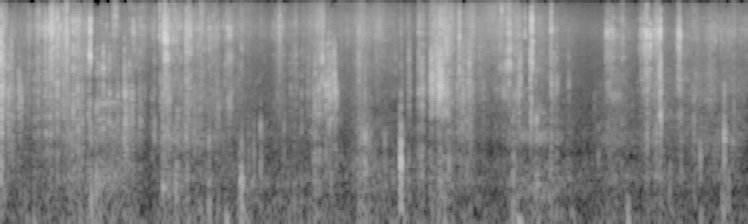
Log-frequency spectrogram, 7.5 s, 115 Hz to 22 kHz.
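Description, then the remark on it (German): Thin paper pages of a Bible being leafed through to Deuteronomy chapter 6, a run of soft rustles and crisp crinkling flips, with no voices. “Wir können mal den Text gerade aufschlagen, weil ich den ähm, ganz, mhm.”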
